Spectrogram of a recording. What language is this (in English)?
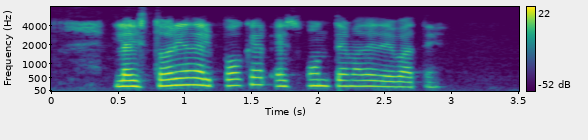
Spanish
